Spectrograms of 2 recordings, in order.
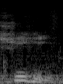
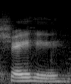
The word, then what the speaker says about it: Sheehy: The correct pronunciation is Sheehy. Sheehy, sorry. Sheehy, I so- keep calling it Shahey.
